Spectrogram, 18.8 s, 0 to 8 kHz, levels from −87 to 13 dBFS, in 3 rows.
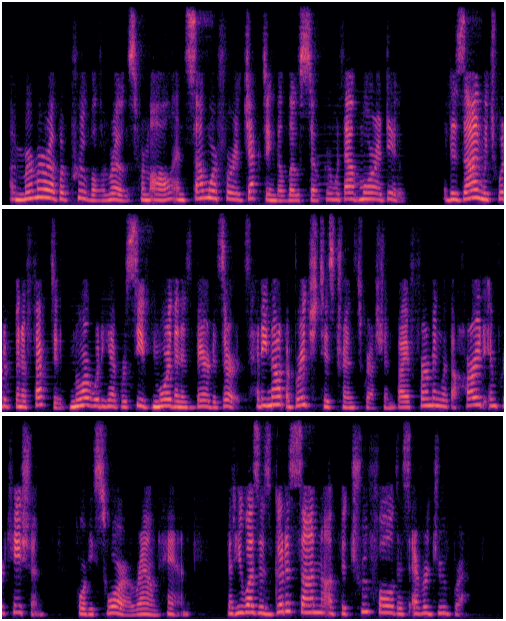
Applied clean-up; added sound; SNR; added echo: neural mask model DeepFilterNet 3.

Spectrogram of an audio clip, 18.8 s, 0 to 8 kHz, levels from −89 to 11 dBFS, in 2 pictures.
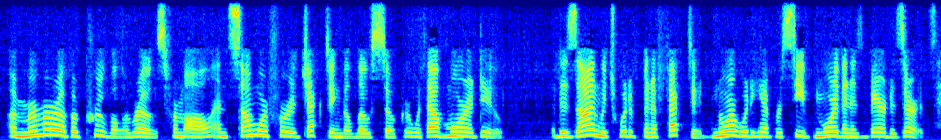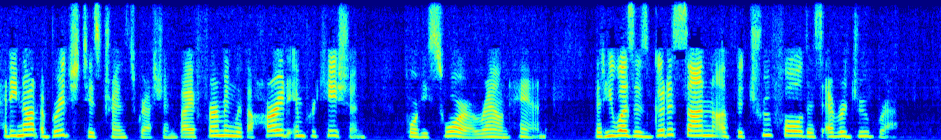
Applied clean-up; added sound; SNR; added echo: none; none; none; none.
